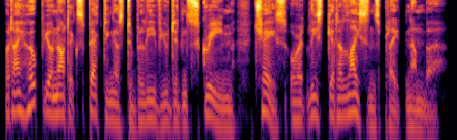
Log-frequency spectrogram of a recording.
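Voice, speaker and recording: A man's voice: sits low, very animated, moderate pace, dry recording, studio quality. A man voicing a wisecracking, skeptical detective's assistant in a hard-boiled audiobook. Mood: sardonic.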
